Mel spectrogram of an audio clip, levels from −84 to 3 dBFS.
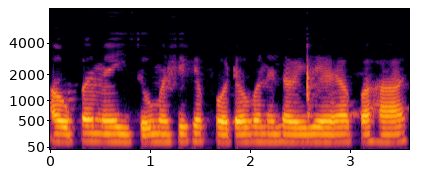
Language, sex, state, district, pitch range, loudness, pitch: Hindi, male, Bihar, Lakhisarai, 120-125 Hz, -14 LUFS, 125 Hz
